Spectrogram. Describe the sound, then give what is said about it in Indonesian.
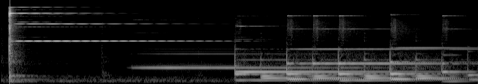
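A bright bell strike rings out and lingers as it fades, then a quick, repeating run of chiming bell notes takes over, clear with no voices. “Hatinya tergetar mendengar suara yang bagaikan denting lonceng emas itu.”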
